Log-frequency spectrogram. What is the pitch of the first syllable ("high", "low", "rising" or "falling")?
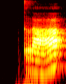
rising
